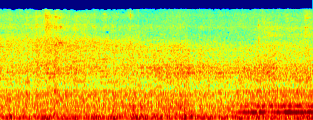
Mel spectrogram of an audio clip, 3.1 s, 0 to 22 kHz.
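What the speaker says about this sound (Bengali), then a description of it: "আর আমাদের ট্রেন মোটামুটি 90 থেকে 100 এই স্পিড মেনটেন করেই সামনের দিকে এগিয়ে যাচ্ছে।" Kanchankanya Express (13149 Up from Sealdah) cruising at around 90 to 100 km/h: a steady, loud rolling rumble of wheels and carriage, with a thin sustained whine rising near the end.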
